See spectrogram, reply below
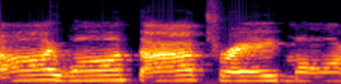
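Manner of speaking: slow, drawn-out put-on Boston accent. Mocking how someone demands a trademark at the U.S. Patent Office, in a put-on Boston accent. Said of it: "you have your best Bostonian accent".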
